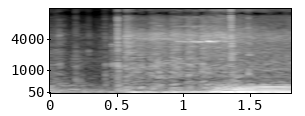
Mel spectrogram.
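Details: 2012 Ford Escape 2.5L no-start: starter cranks briefly, then the engine catches and settles into a steady, even idle; starts cleanly.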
